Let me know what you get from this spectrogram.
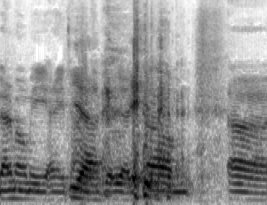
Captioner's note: laughing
